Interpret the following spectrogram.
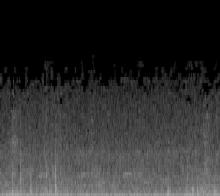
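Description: Low, steady handling rumble from a hand-held phone microphone, with a few faint soft clicks.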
